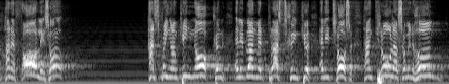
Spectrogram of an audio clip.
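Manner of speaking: loud, high warning cries; alarmed crowd shout. Retold or imitated. Crowd warning the preacher about the monkey man, loud and alarmed.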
